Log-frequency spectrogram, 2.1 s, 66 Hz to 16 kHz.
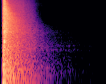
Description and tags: Homemade Gunshot 2
This is a gunshot from a series of 4 created using only household objects and myself.
explosion, gunshot, pop, weapon, gun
